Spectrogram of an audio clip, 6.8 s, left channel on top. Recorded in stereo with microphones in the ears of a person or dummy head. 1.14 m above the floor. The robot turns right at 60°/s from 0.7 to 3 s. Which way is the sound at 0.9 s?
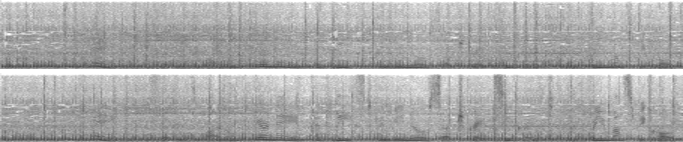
170° left.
